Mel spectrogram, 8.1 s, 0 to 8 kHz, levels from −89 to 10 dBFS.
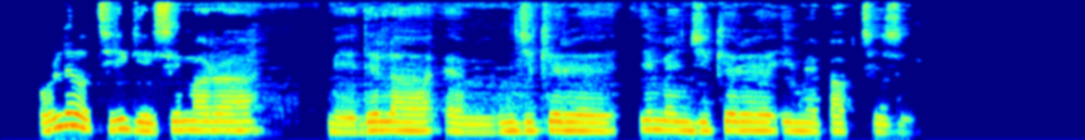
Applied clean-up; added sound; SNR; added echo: none; none; none; none.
